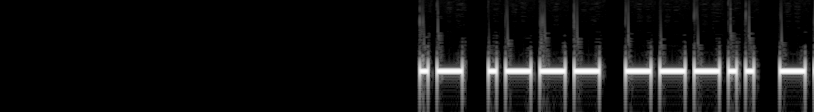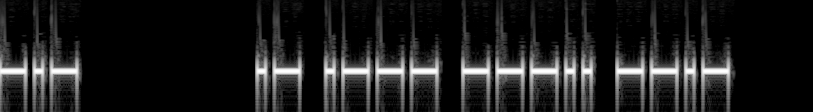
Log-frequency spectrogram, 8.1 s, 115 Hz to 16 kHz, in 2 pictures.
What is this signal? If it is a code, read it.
Morse code, heard as a keyed tone, about 28 wpm, 700 Hz. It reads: AJ8Q AJ8Q
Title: USA Call Signs - 4 Characters - Repeated 3x - 28wpm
